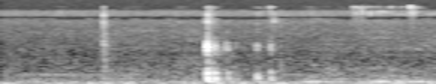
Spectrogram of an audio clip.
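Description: A plastic toy figure is set down on a table with a light tap.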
